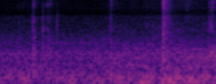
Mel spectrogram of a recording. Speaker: and see, hear that clunky noise? It made a clunky noise when I put it down. Now that means that the bobbin case is not in there properly, and that it's going to nest like mad.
